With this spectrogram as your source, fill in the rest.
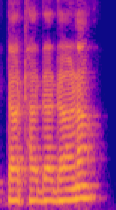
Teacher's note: પાછું મુરધા ક્યાં છે એનું સ્થાન ક્યાં છે આપણા મુખમાં તો મુરધા જે છે એ ઉપરના ભાગમાં જે ખાડો છે ત્યાં છે ત્યાં જીભની ટચ થશે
